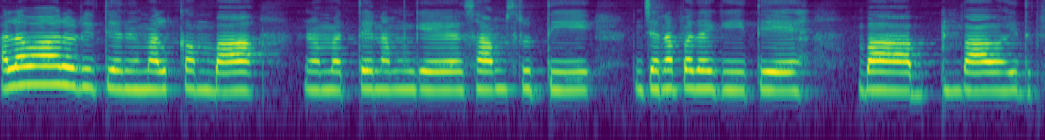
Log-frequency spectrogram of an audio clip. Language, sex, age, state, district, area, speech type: Kannada, female, 18-30, Karnataka, Chitradurga, rural, spontaneous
